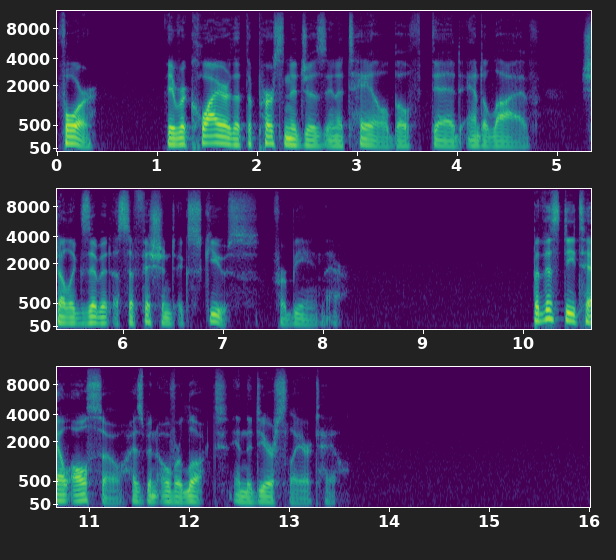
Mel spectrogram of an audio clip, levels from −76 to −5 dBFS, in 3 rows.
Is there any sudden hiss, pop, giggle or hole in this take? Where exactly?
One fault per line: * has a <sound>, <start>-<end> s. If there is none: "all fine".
all fine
